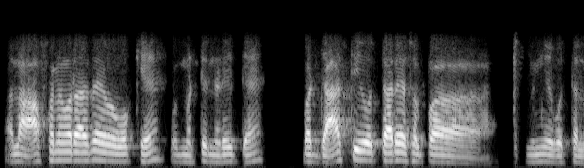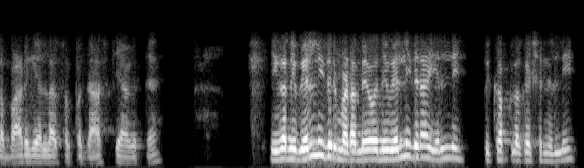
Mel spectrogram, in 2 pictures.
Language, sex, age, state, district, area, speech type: Kannada, male, 30-45, Karnataka, Chitradurga, rural, conversation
